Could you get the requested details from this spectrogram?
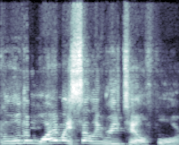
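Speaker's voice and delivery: put-out, upset voice. Retelling a seller's reaction to customers ordering online: imitating someone upset. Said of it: "And then he's upset".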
